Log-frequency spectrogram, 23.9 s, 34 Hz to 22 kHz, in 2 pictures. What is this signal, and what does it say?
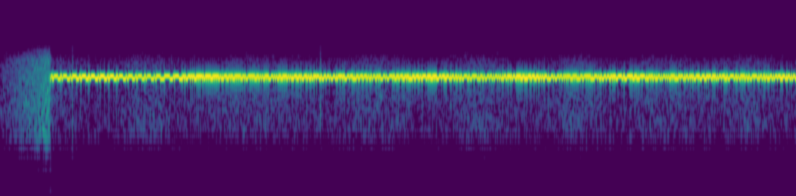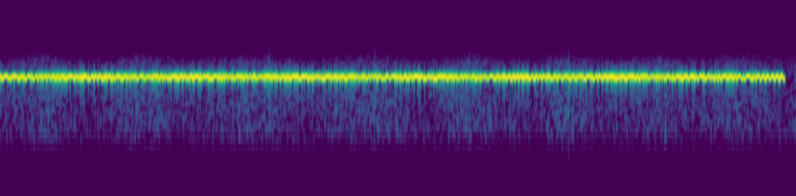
NAVTEX (SITOR-B), 100 baud, 170 Hz shift, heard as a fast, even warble, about 1700 Hz centre, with static crashes. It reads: 14000 40031 59911 66936 20629 77810 72900 99320 07097 98620 27229 16324 22739 08475 54667 08401 53803 29656 52016 23919 05755 16703 78499 36890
